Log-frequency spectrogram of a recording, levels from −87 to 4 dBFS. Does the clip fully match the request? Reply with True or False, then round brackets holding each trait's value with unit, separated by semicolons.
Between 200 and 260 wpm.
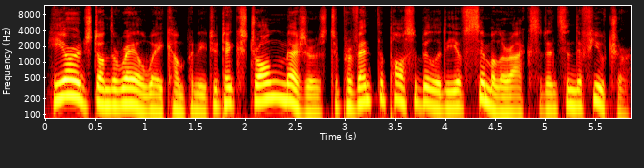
True (205 wpm)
